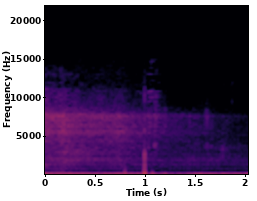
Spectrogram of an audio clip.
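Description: Low rumble of a passenger train moving away, with a steady hum that stops a little under a second in and a sharp click about a second in.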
